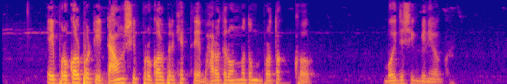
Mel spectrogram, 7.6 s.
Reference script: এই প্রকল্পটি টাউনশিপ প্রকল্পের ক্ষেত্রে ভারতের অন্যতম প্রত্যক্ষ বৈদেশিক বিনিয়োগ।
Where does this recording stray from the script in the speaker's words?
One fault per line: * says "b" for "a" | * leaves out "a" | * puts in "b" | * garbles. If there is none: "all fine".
all fine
